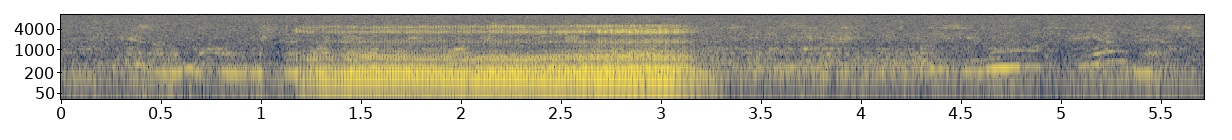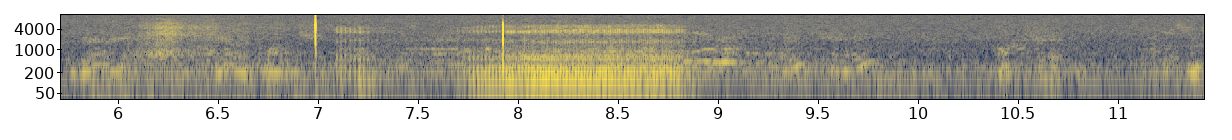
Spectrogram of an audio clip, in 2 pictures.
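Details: A sleeping pit bull gives loud, rumbling snores on the in-breath, with quiet breathing between them; snoring.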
